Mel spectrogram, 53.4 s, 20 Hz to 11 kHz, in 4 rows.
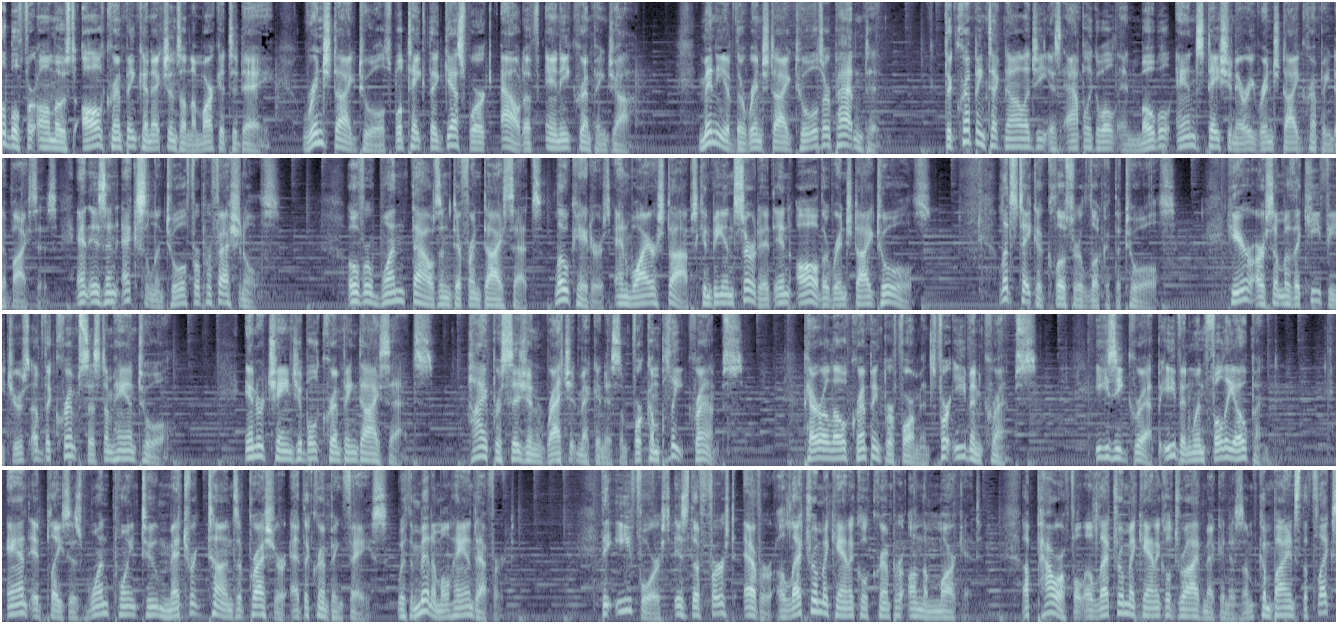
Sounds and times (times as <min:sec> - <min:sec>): Speech: 0:00.0 - 0:08.8, 0:09.4 - 0:16.1, 0:16.8 - 0:22.6, 0:23.3 - 0:28.4, 0:29.1 - 0:34.1, 0:34.7 - 0:37.0, 0:37.6 - 0:39.4, 0:40.0 - 0:45.2, 0:46.0 - 0:53.3
Music: 0:00.0 - 0:53.3.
